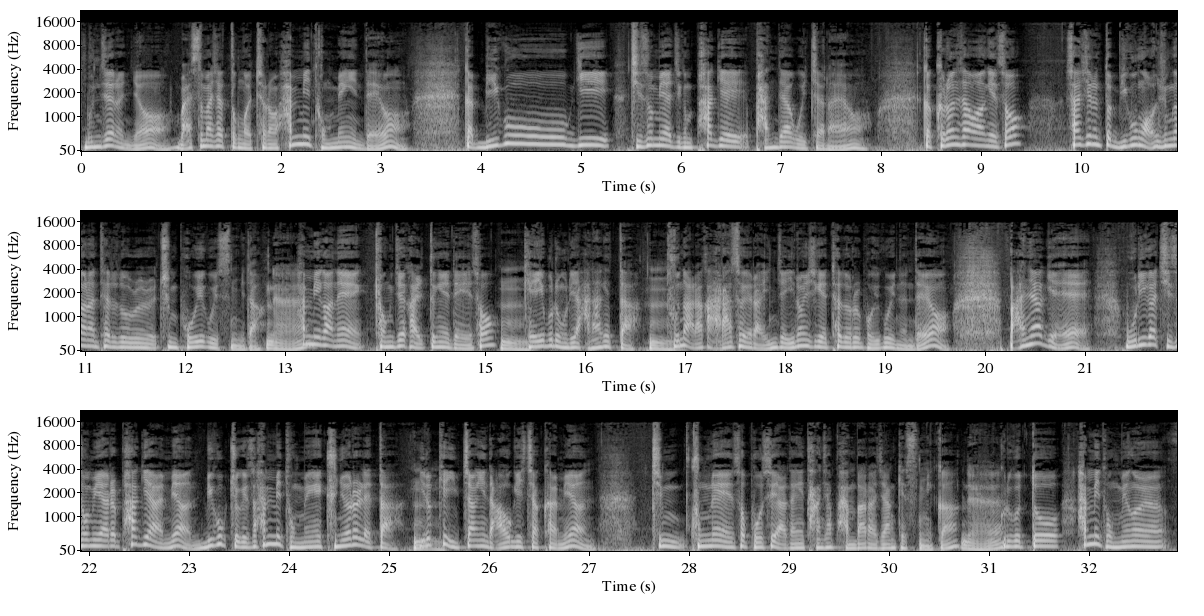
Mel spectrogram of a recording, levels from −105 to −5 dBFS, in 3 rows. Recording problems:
squashed, flat; somewhat

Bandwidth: 15.5 kHz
